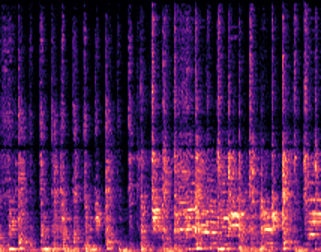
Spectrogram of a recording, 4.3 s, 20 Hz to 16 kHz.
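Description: A music track with guitar and a steady drum beat, played through the built-in speakers of a 15-inch M4 MacBook Air as a speaker test.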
